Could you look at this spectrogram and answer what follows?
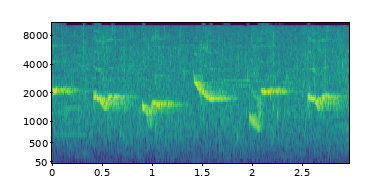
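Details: Female straw-headed bulbul giving a sustained 'ropel' song, played to encourage other birds to sing; rich whistled slurs sweep down and level off, in bursts about every half second, light background hiss.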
